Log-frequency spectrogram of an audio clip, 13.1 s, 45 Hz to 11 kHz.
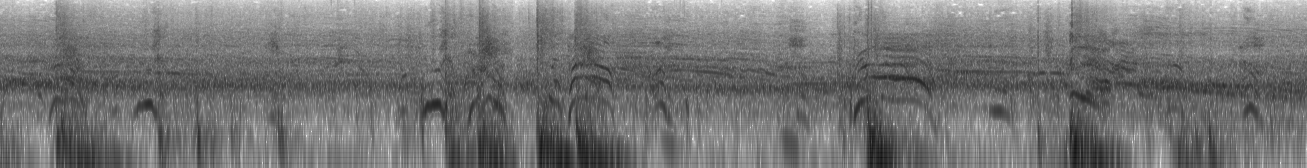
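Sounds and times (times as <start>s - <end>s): crowd roar: 0.0s - 13.0s
fighters grunting and shouting: 0.0s - 13.0s.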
